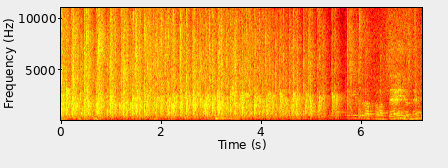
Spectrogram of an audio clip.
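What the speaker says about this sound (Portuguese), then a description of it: "Primeiro vamos fazer uma salva de palmas." An audience at a lecture on Lesson Study breaks into steady, dense applause that carries on for several seconds and then tapers, while a voice talks over the end.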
